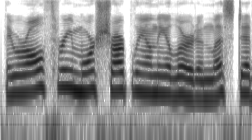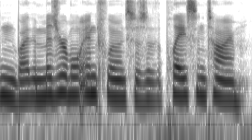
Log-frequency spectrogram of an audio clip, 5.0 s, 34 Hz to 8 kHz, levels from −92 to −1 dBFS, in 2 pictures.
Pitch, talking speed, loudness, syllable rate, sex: 195 Hz, 250 wpm, -19 LUFS, 6.4 syllables/s, female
